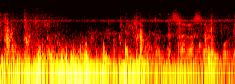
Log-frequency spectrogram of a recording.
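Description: Wind buffeting the microphone as a heavy low rumble, with scattered knocks and clicks and fragments of voices.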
